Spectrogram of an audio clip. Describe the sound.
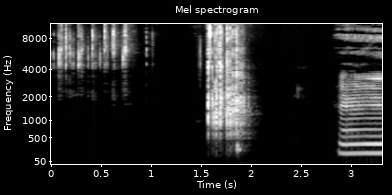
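Two ten-sided dice are rolled for a tabletop game, starting with a run of small quick clicks and then a louder clattering burst. A steady tone comes after it.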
